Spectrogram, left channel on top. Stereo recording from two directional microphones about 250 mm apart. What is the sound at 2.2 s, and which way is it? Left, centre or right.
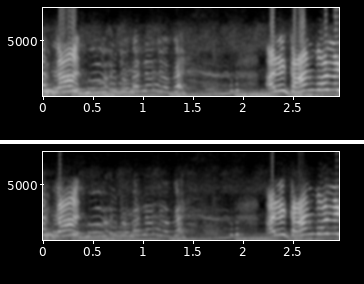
Speech, centre.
